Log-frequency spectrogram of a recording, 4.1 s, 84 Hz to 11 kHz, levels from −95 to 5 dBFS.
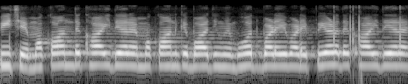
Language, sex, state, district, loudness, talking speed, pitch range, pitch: Hindi, female, Uttar Pradesh, Varanasi, -12 LUFS, 250 wpm, 240-250 Hz, 245 Hz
